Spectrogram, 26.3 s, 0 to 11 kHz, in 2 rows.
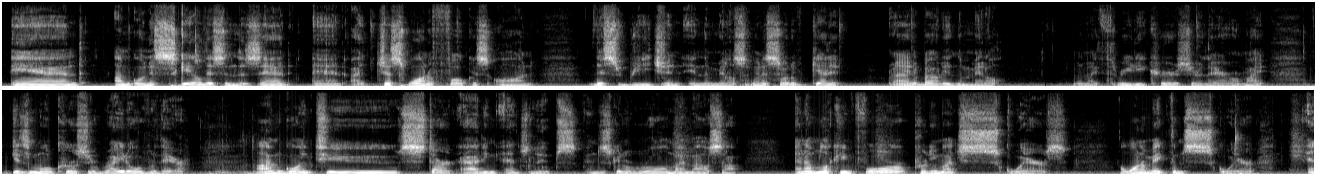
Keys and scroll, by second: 1.7 s, 1.9 z, 4.0 z, 15.5 ctrl+r, 25.5 alt+a.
